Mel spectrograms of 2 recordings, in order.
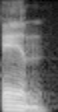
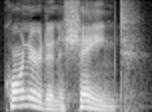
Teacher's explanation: Só que você não vai falar and, você vai falar an. Vai tirar o D.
